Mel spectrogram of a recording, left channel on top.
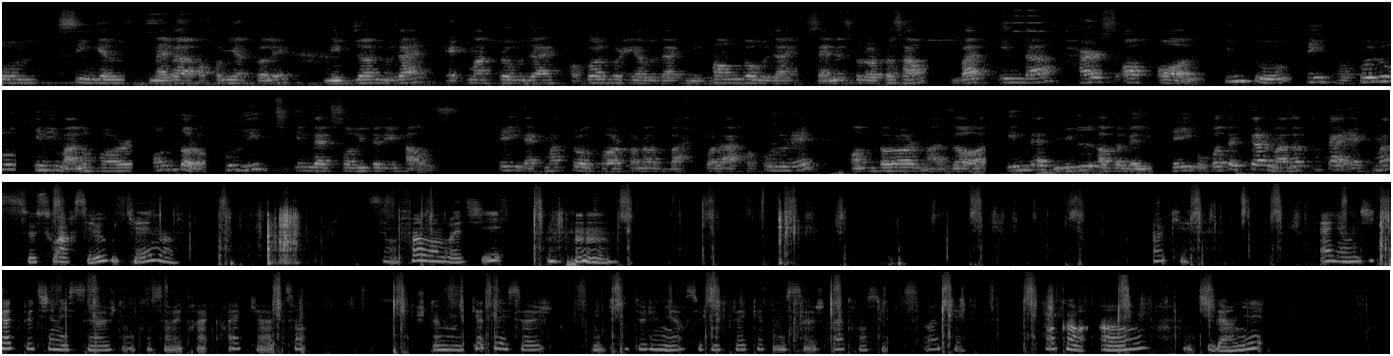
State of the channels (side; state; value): both; different; correlation 0.00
